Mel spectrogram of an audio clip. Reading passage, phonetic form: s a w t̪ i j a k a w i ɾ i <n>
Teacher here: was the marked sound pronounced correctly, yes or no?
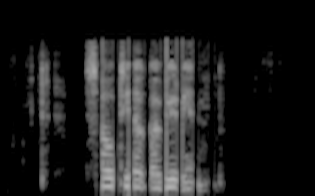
yes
